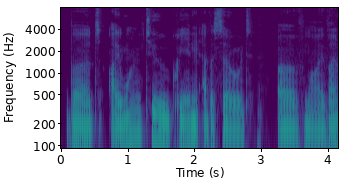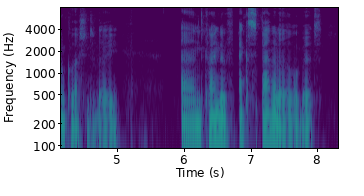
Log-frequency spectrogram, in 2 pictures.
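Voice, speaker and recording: Quiet and fairly slow, a man speaks at a fairly low pitch with a dark, mellow tone and ordinary pitch variation. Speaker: music collection vlogger. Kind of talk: casual video monologue. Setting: at home late at night. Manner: speaking quietly; halting, many fillers and restarts.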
